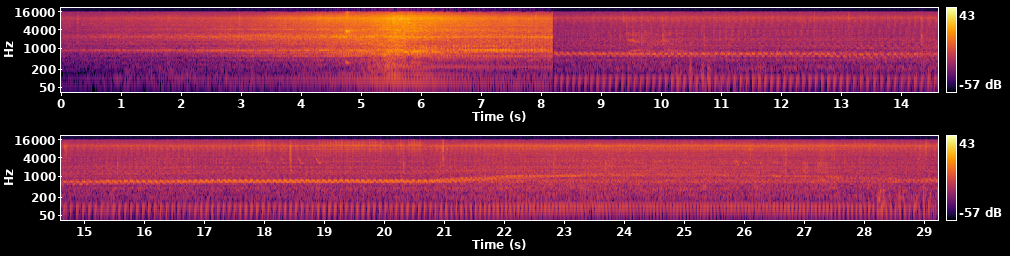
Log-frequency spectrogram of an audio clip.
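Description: A Tata truck's diesel engine grows louder as the truck approaches and passes close, peaking about six seconds in. After a sudden cut about eight seconds in, a motorcycle engine idles steadily, its pitch rising a little about two-thirds of the way through.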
